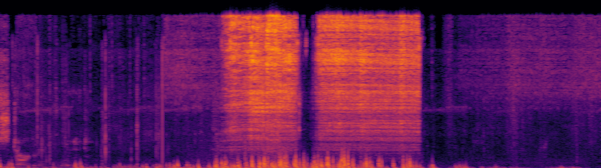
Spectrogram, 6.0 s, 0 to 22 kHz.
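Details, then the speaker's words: Lifted 1988 Suzuki Samurai, low oil, starting fluid sprayed in: the starter churns with occasional catching puffs but it won't start; the fuel gauge reads empty. "all right so it wants to start but it doesn't and the fuel gauge says empty so I'm going to grab some fuel and put some fuel in it"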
